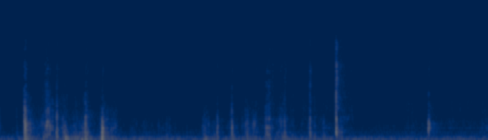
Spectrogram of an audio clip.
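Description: Plastic blister packaging of a fidget spinner being handled and picked at by fingers, giving a run of irregular sharp clicks and taps.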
